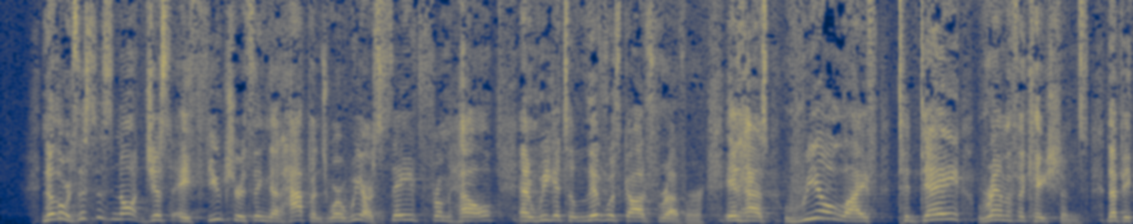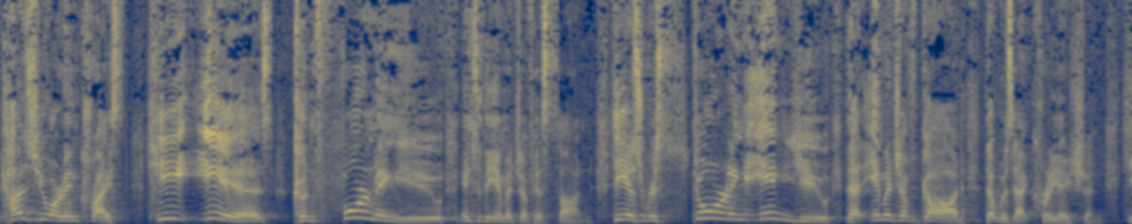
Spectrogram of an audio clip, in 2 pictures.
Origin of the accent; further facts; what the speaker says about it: Colorado, United States; Right now, as you guys know, I grew up in Colorado, and so I am a Denver sports fan.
